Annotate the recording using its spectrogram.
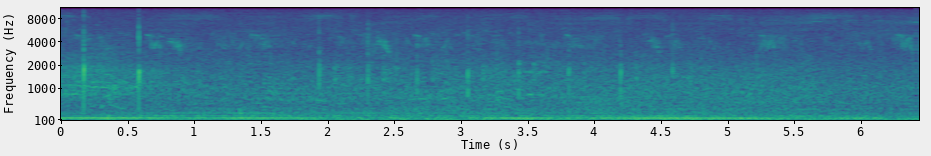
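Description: Outdoor ambience with wind rumbling on the microphone and a steady low hum. Scattered sharp clicks and short high chirps come over it.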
